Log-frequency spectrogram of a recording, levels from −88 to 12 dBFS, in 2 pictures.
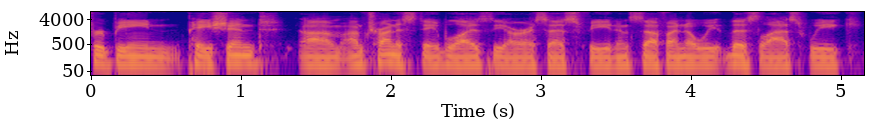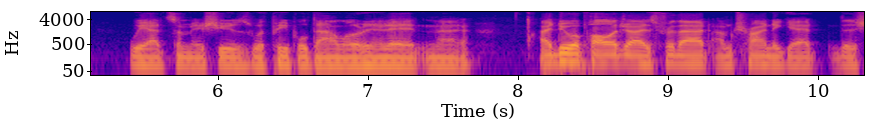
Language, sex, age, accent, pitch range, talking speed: English, male, 20-39, American, 85-95 Hz, 220 wpm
